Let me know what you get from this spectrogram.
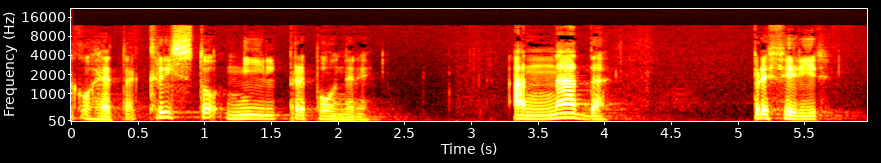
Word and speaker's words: Christo: Ao invés de Cristo, como nós falamos em português, deve se pronunciar Cristo.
